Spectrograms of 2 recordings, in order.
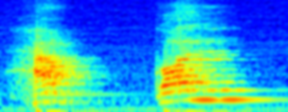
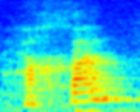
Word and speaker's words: حقا: And the next one we have is حقا. حق. Not حقا, but حقا.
